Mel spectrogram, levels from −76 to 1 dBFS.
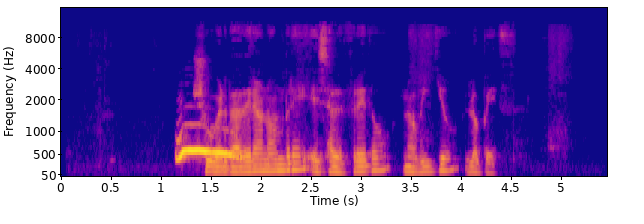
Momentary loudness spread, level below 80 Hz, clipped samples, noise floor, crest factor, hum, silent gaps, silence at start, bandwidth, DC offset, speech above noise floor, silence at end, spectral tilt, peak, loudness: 20 LU; -56 dBFS; under 0.1%; -62 dBFS; 16 dB; none; none; 1.15 s; 11.5 kHz; under 0.1%; 43 dB; 1 s; -6.5 dB/octave; -2 dBFS; -16 LUFS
